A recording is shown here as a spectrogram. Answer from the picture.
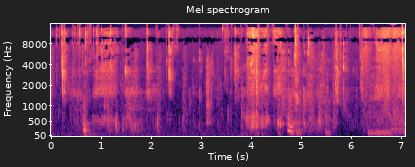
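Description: Close-miked eating sounds: chewing and lip-smacking of barbecued pork eaten by hand, with wet sucking as fingers are licked clean about halfway through.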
